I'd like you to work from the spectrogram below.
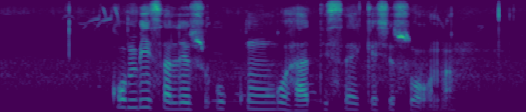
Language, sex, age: Tsonga, male, 21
